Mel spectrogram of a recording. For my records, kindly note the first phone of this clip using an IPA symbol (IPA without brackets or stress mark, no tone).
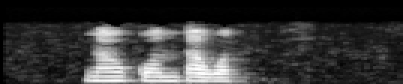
n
